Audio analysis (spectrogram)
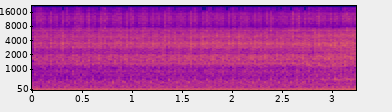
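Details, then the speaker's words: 2016 GMC Canyon 2.8L Duramax diesel, high mileage, after timing belt, water pump and tensioner replacement: even diesel clatter at steady idle, no slapping, squeal or ticking, belt not flopping; normal diesel idle. "no weird noises that's good bel's not flopping"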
